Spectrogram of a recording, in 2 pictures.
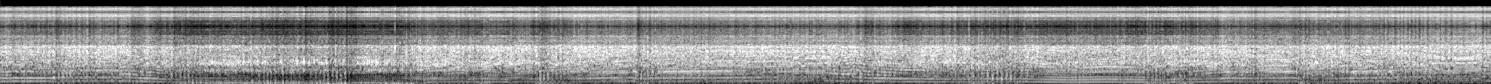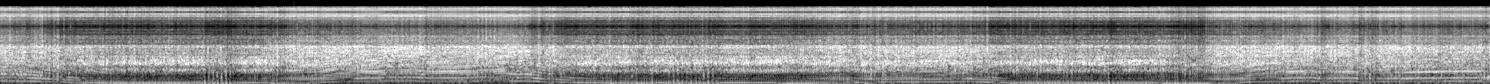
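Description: Onboard sound of a single-cylinder supermoto racing motorcycle at race pace, its engine pitch climbing and dropping again and again every few seconds as it accelerates and brakes through the corners, over steady wind and road rush.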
